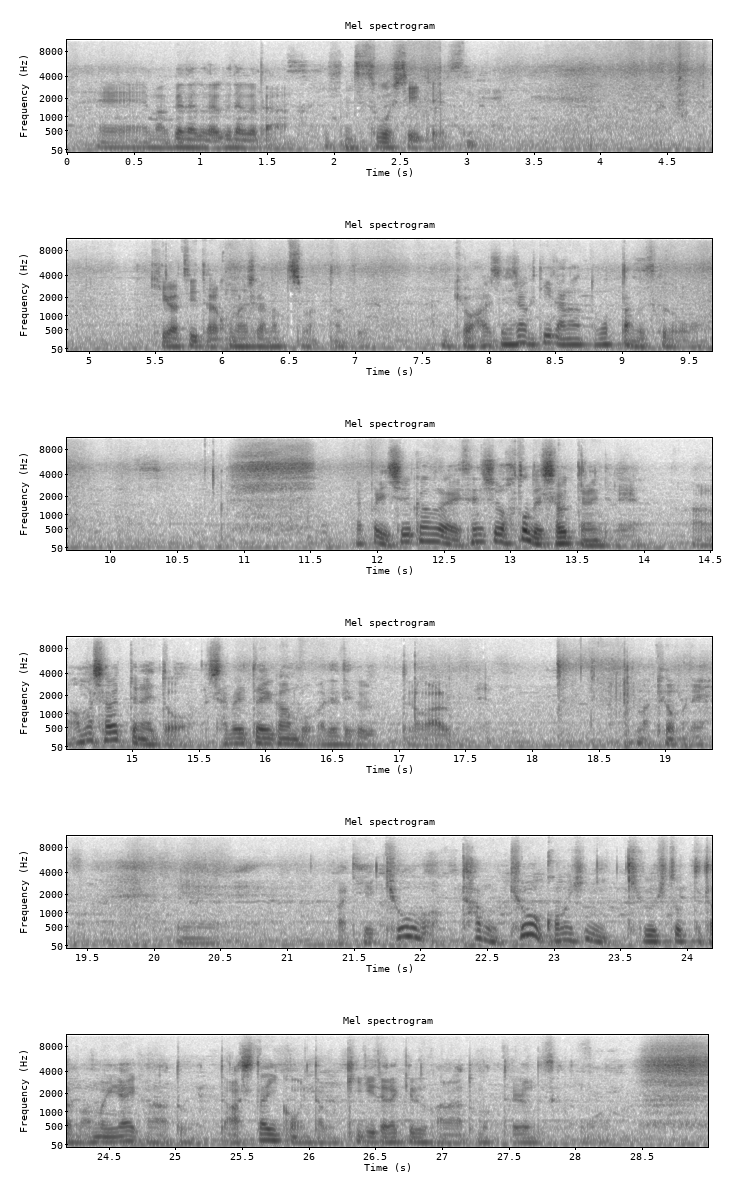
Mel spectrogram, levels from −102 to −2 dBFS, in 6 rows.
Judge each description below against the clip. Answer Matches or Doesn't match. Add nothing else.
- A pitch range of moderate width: Doesn't match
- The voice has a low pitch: Matches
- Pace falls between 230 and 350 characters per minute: Doesn't match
